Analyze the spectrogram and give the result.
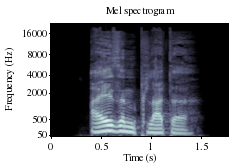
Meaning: iron plate
- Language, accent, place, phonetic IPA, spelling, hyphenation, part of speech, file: German, Germany, Berlin, [ˈaɪ̯zn̩ˌplatə], Eisenplatte, Ei‧sen‧plat‧te, noun, De-Eisenplatte.ogg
